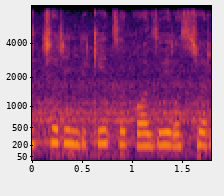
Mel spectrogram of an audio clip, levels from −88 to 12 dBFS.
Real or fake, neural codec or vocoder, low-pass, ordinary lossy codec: real; none; 7.2 kHz; none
